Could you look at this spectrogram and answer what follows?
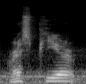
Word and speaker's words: Respire: Respire, okay, sounds like respiro, which is the Italian for breath.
